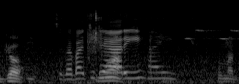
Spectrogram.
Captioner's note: kissing sound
